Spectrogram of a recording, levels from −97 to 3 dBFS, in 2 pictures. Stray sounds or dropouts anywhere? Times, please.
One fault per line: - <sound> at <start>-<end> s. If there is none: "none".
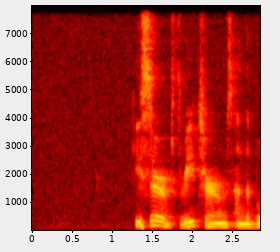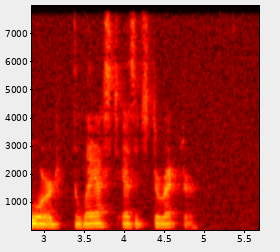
none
